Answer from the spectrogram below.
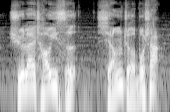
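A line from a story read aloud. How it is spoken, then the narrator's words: Loud roar. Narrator (Chinese): 曹变蛟…高声吼道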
